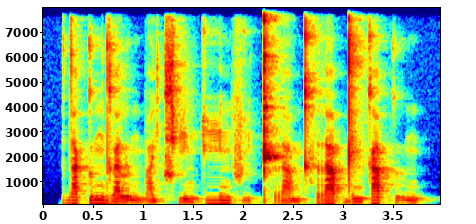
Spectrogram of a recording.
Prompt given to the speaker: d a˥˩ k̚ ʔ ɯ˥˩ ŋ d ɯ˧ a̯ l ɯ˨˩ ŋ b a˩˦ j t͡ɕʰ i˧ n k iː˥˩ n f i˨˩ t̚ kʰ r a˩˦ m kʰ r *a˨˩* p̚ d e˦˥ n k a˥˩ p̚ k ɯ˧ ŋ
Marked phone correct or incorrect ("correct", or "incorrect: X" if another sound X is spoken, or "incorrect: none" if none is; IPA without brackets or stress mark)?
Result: incorrect: a˥˩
